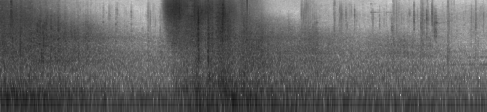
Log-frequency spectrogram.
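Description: A Confringo fire spell blast in Hogwarts Legacy: an ongoing low rumble swells into a bright, crackling burst of fiery explosions with sharp flares, then settles back into a fading, booming roar.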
